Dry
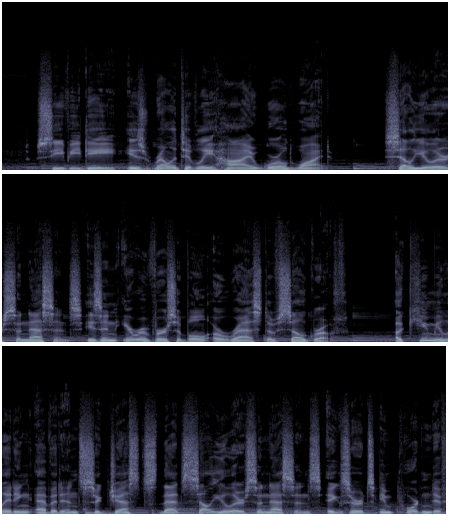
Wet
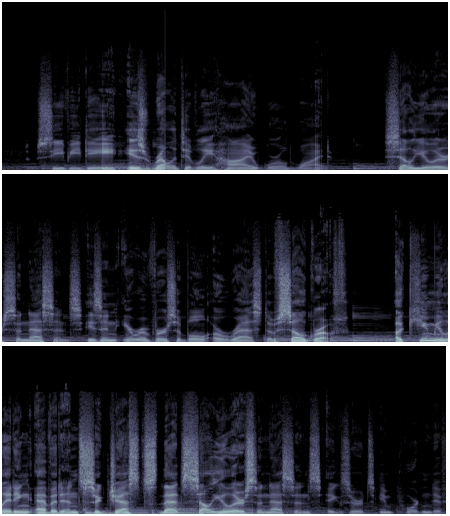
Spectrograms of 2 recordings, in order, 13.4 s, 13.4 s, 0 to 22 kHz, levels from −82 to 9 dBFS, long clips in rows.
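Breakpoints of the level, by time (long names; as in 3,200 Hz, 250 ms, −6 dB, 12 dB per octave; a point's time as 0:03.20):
−2.5 dB
from 0:01.00 +7.5 dB
from 0:01.63 −2.5 dB
from 0:02.56 −11.5 dB
from 0:03.13 −0.5 dB
from 0:07.18 +8 dB
from 0:11.43 −0.5 dB
from 0:12.17 −8.5 dB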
